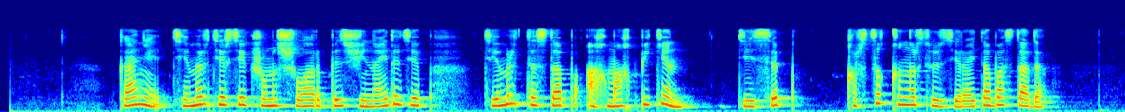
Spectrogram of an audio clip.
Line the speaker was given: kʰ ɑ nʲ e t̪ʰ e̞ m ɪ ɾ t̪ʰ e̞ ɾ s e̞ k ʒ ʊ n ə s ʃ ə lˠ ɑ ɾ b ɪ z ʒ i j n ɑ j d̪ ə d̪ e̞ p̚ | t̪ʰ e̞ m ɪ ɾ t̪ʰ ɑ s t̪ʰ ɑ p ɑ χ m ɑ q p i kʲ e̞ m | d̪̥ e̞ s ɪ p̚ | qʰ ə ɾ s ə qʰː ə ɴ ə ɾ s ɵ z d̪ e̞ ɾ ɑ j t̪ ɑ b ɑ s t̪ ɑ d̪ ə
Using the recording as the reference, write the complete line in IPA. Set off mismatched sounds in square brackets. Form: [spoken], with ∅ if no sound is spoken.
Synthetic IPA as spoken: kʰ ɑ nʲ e t̪ʰ e̞ m ɪ ɾ t̪ʰ e̞ ɾ s e̞ k ʒ ʊ [m] ə s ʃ ə lˠ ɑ ɾ b ɪ z ʒ i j n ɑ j d̪ ə d̪ e̞ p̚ | t̪ʰ e̞ m ɪ ɾ t̪ʰ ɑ s [t̪] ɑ p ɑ χ m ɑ q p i kʲ e̞ [n] | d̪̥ e̞ s ɪ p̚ | qʰ ə ɾ s ə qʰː ə ɴ ə ɾ s ɵ z d̪ e̞ ɾ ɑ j t̪ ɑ b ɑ s t̪ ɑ d̪ ə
